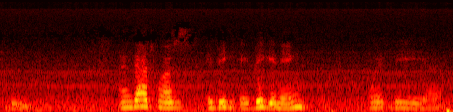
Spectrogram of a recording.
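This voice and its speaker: A woman speaks at a fairly slow pace in a French accent, with long, frequent pauses and a flat, monotone delivery at a medium pitch. Her loudness swings widely, and the room echo is audible. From France. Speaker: oral history interviewee. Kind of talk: oral history interview. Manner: halting.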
